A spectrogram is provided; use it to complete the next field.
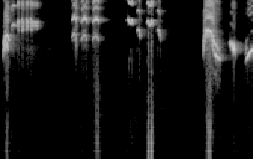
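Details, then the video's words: Orange-headed thrush from Bali singing a master song meant to coax other thrushes into song; bursts of high, rapid, tight chirping phrases with whistled notes and buzzy trills, separated by short pauses. "Kicauan Joss ANIS MERAH Pancingan Masternya Para JUARA"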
